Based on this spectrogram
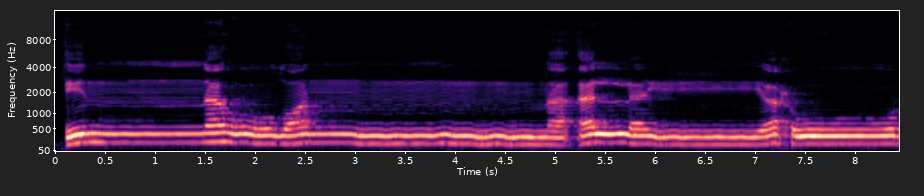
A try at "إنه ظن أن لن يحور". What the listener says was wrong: اور دونوں گنے آپ نے چھوڑ دی إنه پر ظن دو اور تین گنے چھوڑ دی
